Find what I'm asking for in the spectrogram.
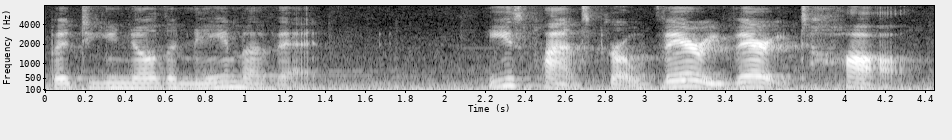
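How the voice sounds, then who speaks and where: Speaking low and unhurried, this woman sounds pushed and bright as soft music plays behind her. She leads a young children's storytime with encouragement and exclamations, asking questions through songs and guessing games. Faint noise and echo fill the room.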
